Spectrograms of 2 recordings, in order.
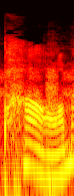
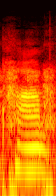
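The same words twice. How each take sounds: First: The L sound is clearly pronounced. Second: The L sound is left silent. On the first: "they don't say L's in the middle of a word. So they don't say palm" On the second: "They say palm"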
